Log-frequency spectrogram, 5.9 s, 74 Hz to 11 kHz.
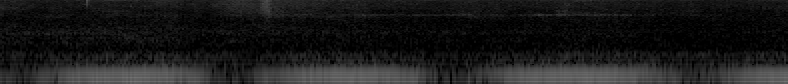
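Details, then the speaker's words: Lasko 9" desk fan 2154 (1988–89) oscillating after extra washer added: low steady motor hum swelling and sagging about every two seconds as gears reach a tight spot; oscillation gearbox binding. "and as you can see this is where the tight spot was it just passed at so once that um this little gear pops up that's where you the tight spot is and that is where the fan has the most hard time struggling"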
